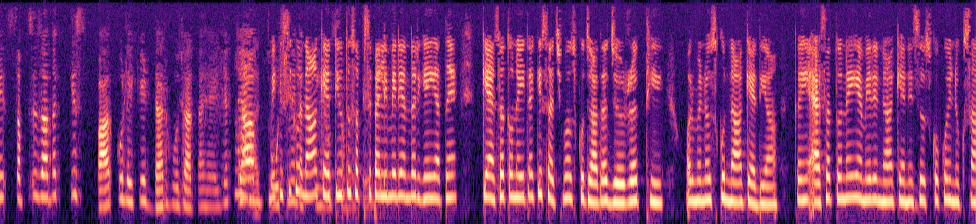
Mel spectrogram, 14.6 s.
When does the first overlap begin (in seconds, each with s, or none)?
3.5 s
